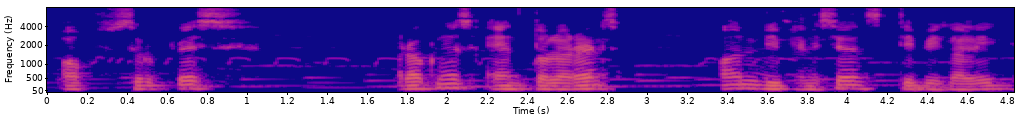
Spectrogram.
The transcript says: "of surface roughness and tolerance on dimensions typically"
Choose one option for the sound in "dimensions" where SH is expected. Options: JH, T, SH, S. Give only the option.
S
